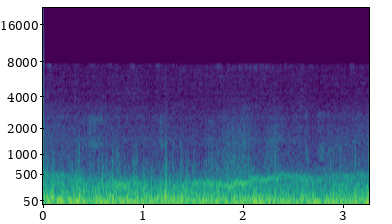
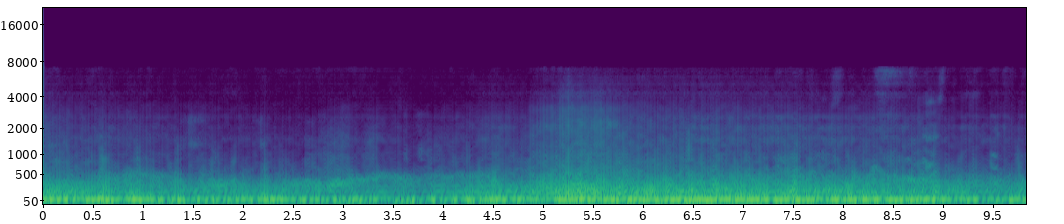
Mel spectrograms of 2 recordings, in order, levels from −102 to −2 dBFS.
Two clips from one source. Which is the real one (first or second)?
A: first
